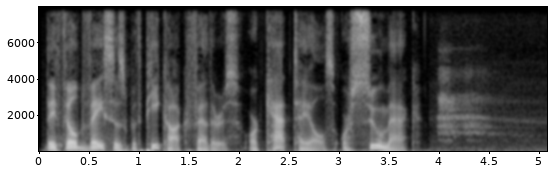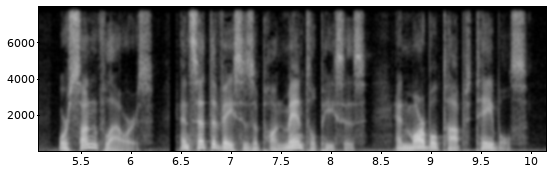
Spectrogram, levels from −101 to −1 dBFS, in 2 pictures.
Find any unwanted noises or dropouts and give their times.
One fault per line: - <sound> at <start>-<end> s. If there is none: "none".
- sigh at 4.0-5.1 s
